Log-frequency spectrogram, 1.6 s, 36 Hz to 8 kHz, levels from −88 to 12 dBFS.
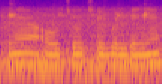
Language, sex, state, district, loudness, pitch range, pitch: Hindi, male, Bihar, Gaya, -15 LUFS, 120-130 Hz, 125 Hz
